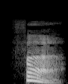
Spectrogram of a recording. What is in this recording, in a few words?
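"fur", British English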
